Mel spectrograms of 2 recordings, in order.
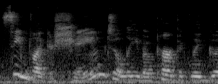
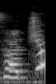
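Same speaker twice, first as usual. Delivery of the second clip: big acted sneeze; loud sneeze; 6 semitones higher, 6 dB louder than usual. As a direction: let out a great sneeze. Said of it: "I sneezed a great sneeze".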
